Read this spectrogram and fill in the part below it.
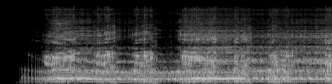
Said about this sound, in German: Wildschweine, sogar mittlerweile richtig viele, wohnen schon in Berlin.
